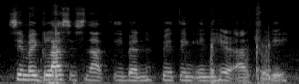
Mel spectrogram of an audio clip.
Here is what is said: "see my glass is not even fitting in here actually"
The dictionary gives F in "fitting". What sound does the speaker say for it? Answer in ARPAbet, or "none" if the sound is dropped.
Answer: P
